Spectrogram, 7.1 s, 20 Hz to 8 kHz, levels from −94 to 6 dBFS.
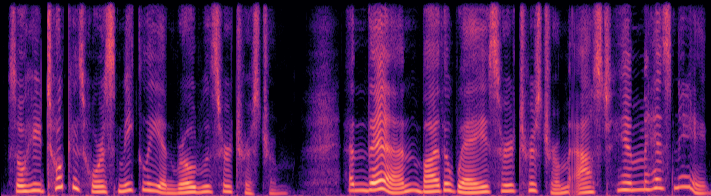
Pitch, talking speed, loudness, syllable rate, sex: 230 Hz, 185 wpm, -18 LUFS, 4.3 syllables/s, female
